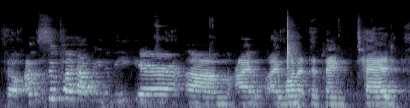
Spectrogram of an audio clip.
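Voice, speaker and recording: A woman's voice: a little high, moderate pace, background noise. A woman from Hong Kong and Macau, giving a casual talk to an audience, nervous and chatty with self-deprecating asides. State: nervous and over-caffeinated. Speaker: guest speaker. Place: lecture room. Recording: echoey hall, recorded from a distance.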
